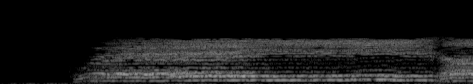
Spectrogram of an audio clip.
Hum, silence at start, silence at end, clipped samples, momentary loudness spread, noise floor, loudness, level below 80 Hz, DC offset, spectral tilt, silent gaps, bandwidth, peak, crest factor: none; 0.75 s; 0 s; under 0.1%; 7 LU; -68 dBFS; -35 LUFS; -76 dBFS; under 0.1%; -3 dB/octave; none; 3.8 kHz; -22 dBFS; 14 dB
